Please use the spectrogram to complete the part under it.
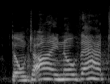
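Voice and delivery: bitter knowing aside, voice jumping up; sharp rueful quip to himself; rueful retort. Real, not acted. Rueful aside after angry verse.

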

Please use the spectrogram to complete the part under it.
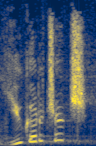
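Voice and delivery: high, soft, incredulous rising question. Retold or imitated. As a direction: ask it like you can't believe it.

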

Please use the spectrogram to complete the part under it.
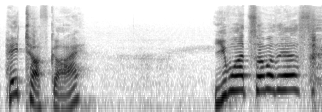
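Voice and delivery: high, loud mock taunt; mock tough guy. Jesus jokingly imagined taunting Saul, mock bully. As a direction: goad him like a schoolyard bully. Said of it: "Jesus could have said to him".

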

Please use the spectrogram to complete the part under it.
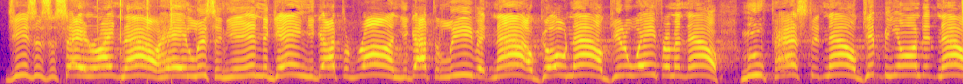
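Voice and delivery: very high, loud urgent cry; impassioned preaching shout. Acted. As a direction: drive it home at full force. Preaching at full force climax.

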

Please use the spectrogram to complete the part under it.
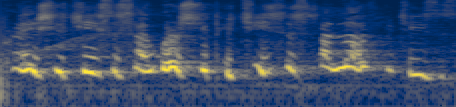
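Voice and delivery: high, very soft imitated girl's prayer; girl softly praising. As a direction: breathe out tender worship as the girl, high and hushed. Voices the girl praising Jesus.

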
